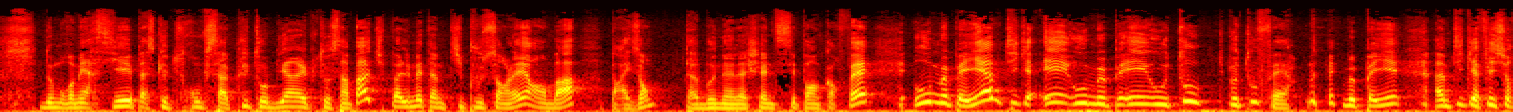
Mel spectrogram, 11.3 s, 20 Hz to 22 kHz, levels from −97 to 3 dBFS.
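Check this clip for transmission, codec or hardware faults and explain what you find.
Checking the clip turned up no faults to report.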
